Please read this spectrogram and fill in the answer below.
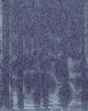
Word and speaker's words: coccolithophore: and it was this incredible, I'm going to mispronounce it, coccolithophore?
